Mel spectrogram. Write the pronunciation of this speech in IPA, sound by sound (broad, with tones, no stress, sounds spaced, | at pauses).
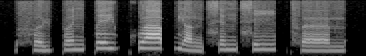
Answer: f ɵ˨˩ ɥ p ɵ˧ n p e˥ j kʷʰ aː˥ p̚ j ɐ˨˩ ŋ s ɪ˧ ŋ s iː˧ p̚ f œː˨ m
